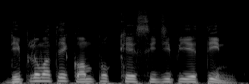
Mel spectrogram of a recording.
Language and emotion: Bengali, neutral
